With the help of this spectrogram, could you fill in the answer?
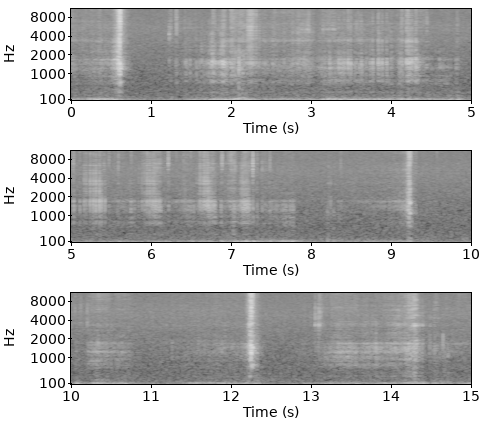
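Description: Long natural polished nails on both hands, worn with lace fingerless gloves, scratch across a thin dark embossed plastic film laid flat. The scratching comes as rasping, zipper-like strokes with a mid-range rustle and a steady low rumble underneath. A few sharp, bright clicks stand out over the strokes.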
